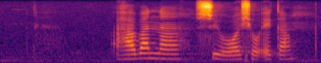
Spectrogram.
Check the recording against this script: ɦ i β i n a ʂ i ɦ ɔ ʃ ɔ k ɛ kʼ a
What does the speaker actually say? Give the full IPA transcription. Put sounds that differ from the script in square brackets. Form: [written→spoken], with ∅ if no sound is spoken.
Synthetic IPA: ɦ [i→a] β [i→a] n a ʂ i ɦ ɔ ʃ ɔ [k→ʔ] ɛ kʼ a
